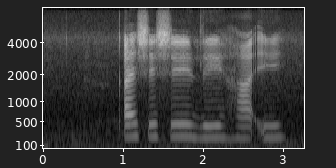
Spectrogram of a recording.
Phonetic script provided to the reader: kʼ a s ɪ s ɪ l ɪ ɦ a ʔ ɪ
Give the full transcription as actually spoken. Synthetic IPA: kʼ a ʃ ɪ ʃ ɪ l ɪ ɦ a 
